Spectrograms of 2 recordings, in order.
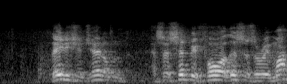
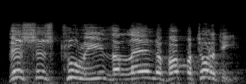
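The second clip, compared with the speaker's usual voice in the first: ordinary delivery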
